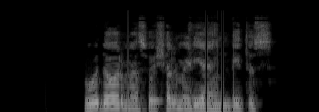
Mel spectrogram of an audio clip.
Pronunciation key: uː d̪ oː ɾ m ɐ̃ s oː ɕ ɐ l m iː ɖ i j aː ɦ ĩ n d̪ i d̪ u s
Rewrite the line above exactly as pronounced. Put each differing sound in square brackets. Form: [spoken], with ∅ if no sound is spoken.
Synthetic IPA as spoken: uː d̪ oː ɾ m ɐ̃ s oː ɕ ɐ l m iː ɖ i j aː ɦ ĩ n d̪ i [t̪] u s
